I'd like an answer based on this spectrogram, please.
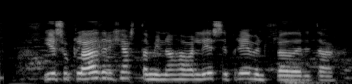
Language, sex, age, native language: Icelandic, female, 20-29, Icelandic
